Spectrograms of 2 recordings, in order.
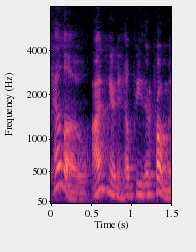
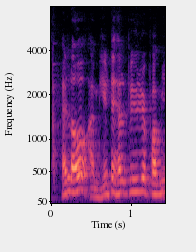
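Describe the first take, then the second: First: It is said in a neutral accent. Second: It is said in an Indian accent.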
